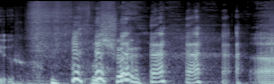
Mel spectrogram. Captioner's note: laughs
